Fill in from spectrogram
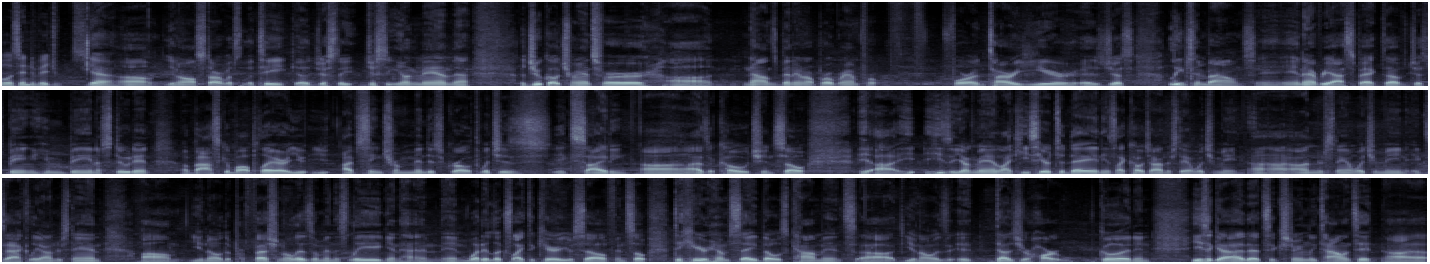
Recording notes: LIVE from MIAA Basketball Media Day in Kansas City!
